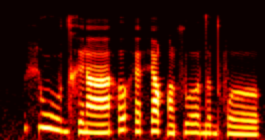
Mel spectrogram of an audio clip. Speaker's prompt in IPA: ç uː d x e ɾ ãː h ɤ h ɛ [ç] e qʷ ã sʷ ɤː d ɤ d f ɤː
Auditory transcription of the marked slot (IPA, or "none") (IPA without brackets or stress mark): h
